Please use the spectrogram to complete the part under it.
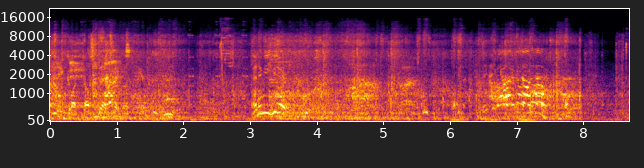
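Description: Video game sound effects play throughout.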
